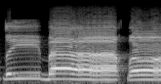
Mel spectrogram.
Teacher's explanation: Ujung lidah berada di gigi atas. Gigi atas bagian depan. Cuma dia tebal. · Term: ta tebal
